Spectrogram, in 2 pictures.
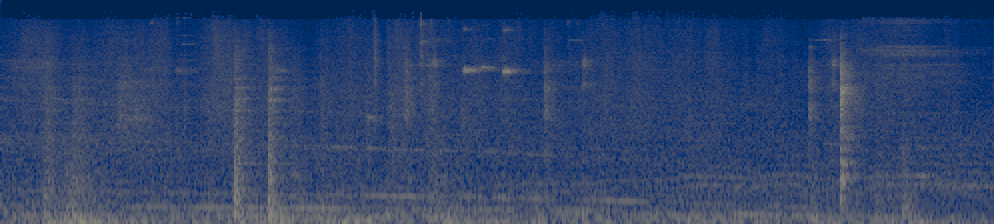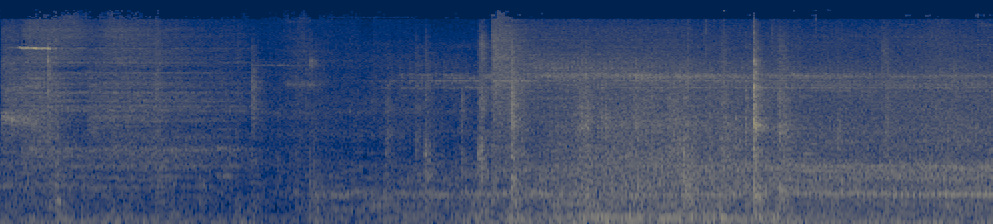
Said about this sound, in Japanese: この電車は福岡天神行き急行です。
